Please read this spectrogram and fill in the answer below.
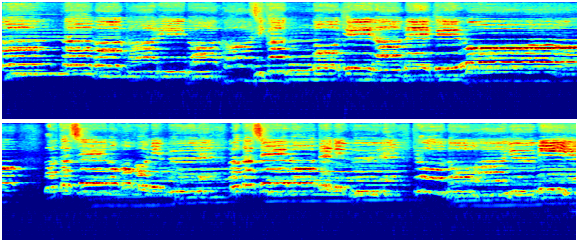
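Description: Girls' choir of about twenty junior-high voices singing unaccompanied in three parts: sustained, shifting high chords, with a short break for breath about nine seconds in.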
